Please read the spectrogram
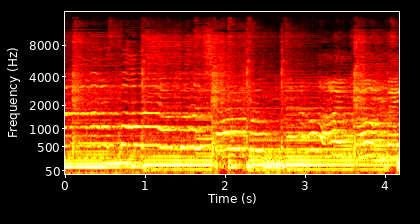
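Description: Live band performing a love-song cover: a singer's held notes, gliding between pitches, over acoustic guitar and steady low bass notes.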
